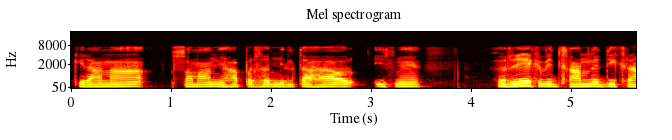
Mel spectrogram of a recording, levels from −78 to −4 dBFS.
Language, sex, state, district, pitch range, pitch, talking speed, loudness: Hindi, male, Jharkhand, Palamu, 140-155 Hz, 145 Hz, 150 wpm, -18 LUFS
